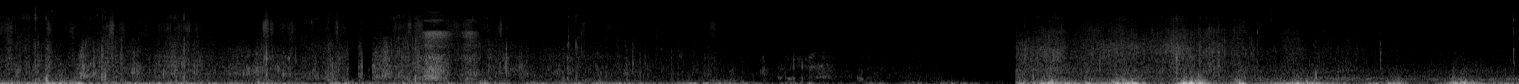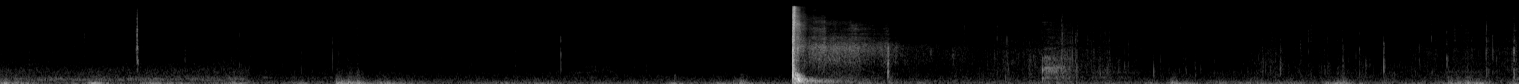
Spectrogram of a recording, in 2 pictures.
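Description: Wind buffeting the microphone on an open hillside, then, about two-thirds of the way through, a single rifle shot, the loudest sound, its report trailing off briefly.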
